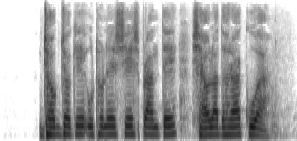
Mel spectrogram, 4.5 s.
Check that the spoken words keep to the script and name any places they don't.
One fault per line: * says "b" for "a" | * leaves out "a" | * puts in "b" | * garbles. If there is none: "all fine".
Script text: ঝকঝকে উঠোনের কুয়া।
* puts in "শেষ প্রান্তে শ্যাওলা-ধরা"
